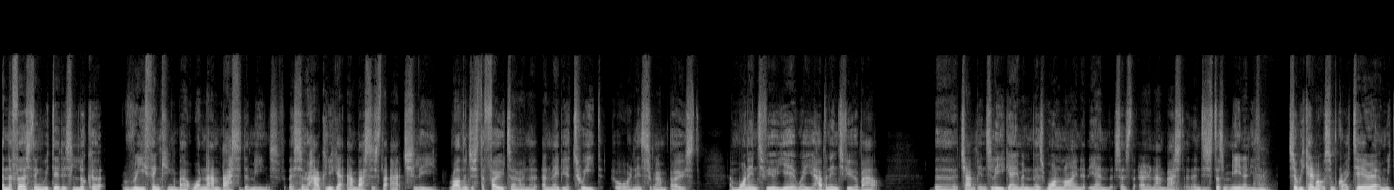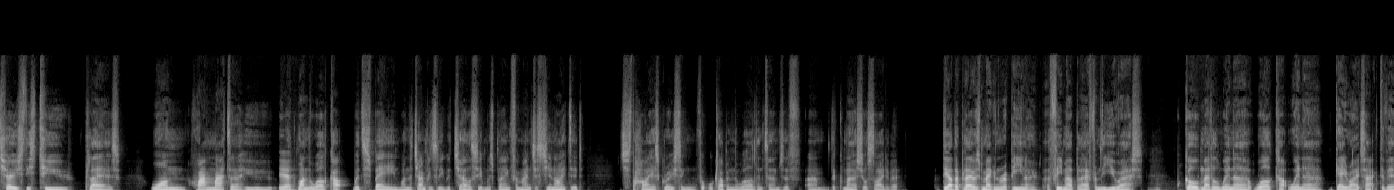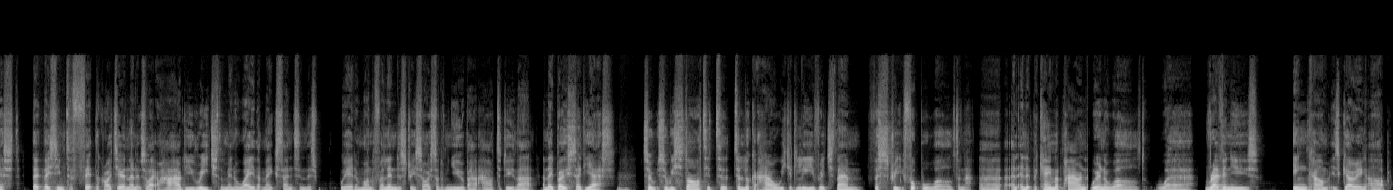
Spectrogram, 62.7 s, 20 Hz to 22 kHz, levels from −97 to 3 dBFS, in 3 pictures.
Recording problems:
none

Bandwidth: 15.5 kHz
